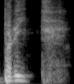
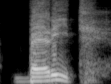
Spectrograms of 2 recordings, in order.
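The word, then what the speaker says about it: בְּרִית: verdad sigua y dicen brit he oído mucha gente decir brick by brick java ya que es más correcto brit had asia pero no debe pronunciarse en hebreo bíblico se pronuncia berit es ver y que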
